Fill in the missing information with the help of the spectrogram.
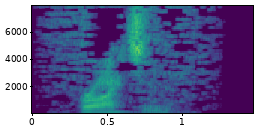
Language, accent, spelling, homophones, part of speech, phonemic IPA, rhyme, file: English, UK, Brighton, brighten, proper noun, /ˈbɹaɪtən/, -aɪtən, En-uk-Brighton.ogg
- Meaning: A placename: 1. A coastal city in East Sussex, England 2. A hamlet in St Enoder parish and Ladock parish, south-east of Newquay, Cornwall, England (OS grid ref SW9054)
